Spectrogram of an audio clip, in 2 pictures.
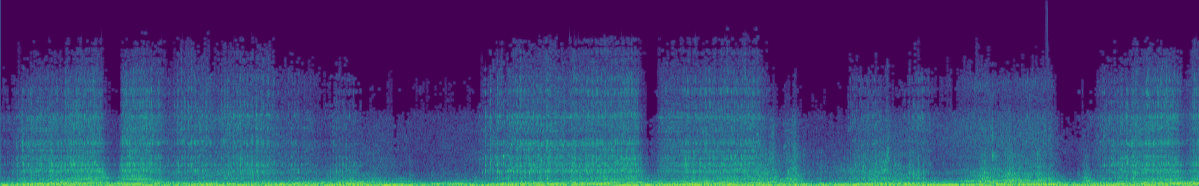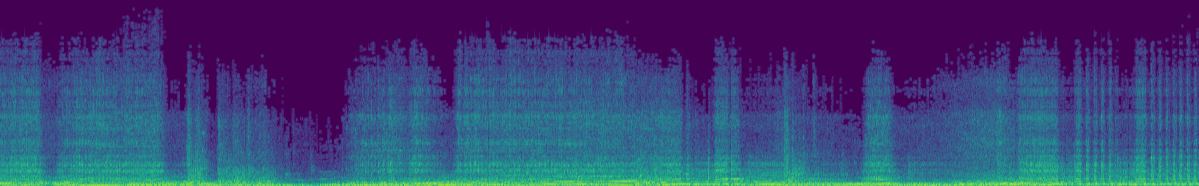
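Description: Demolition derby car's engine revving up and falling back over and over as the car is driven hard, heard from inside the stripped-out cabin.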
